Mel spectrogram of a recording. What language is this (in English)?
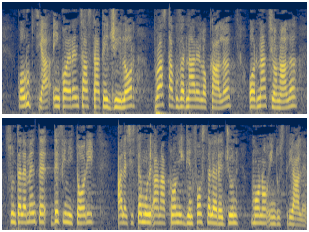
Romanian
